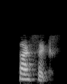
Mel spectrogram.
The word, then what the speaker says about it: Sussex: Sussex, ¿cómo se dice la localidad esa? – Sussex.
